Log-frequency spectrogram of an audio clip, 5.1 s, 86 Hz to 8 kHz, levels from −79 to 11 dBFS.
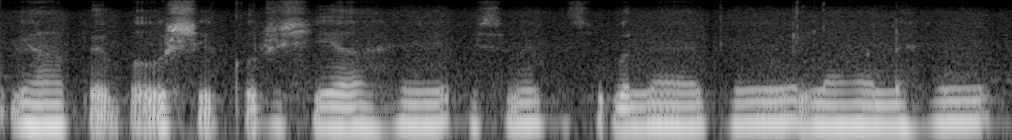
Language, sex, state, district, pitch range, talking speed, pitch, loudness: Hindi, male, Uttar Pradesh, Saharanpur, 135-145 Hz, 140 wpm, 140 Hz, -15 LUFS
